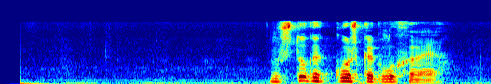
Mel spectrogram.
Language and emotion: Russian, angry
